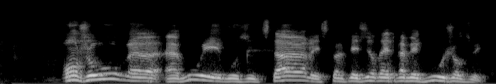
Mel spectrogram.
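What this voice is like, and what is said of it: Québécois French accent. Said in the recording (French): “a l'accent québécois aussi”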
